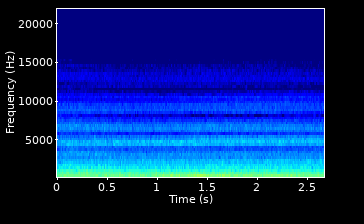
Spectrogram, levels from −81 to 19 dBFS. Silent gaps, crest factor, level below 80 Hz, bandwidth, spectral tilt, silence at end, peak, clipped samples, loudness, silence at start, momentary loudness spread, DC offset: none; 14 dB; -46 dBFS; 15 kHz; -5.5 dB/octave; 0 s; -16 dBFS; under 0.1%; -31 LUFS; 0 s; 4 LU; under 0.1%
